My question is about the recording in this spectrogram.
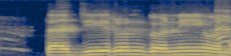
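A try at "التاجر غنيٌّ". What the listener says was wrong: Alif lamnya dibaca Bun. At-tajiru ghaniyun.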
